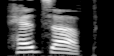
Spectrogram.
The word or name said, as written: heads-up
